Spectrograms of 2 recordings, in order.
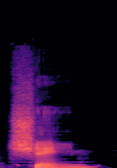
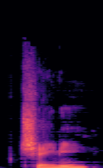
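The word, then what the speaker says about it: Cheyne: So I was surprised to learn that John Chain, as we have come to pronounce his name in America, likely would have pronounced his name Chaney in Scotland, because I think that's just how his name is pronounced, actually.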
